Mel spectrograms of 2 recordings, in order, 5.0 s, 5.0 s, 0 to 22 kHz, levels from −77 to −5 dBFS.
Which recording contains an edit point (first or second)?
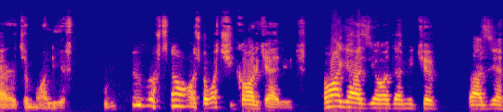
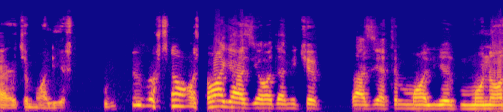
second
